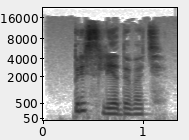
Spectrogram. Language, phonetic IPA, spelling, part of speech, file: Russian, [prʲɪs⁽ʲ⁾ˈlʲedəvətʲ], преследовать, verb, Ru-преследовать.ogg
- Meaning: 1. to pursue, to chase 2. to persecute 3. to torment, to victimize 4. to prosecute 5. to strive (for); to pursue 6. to haunt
